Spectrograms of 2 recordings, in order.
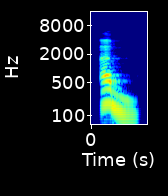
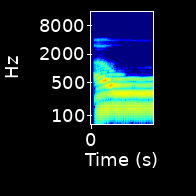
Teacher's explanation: suara ba itu tertahan, suaranya nggak ngalir.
